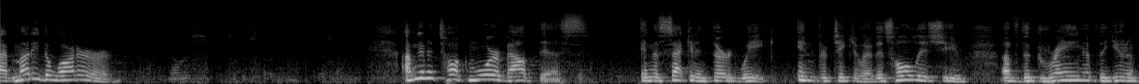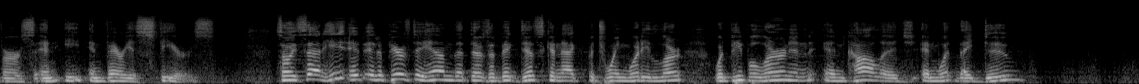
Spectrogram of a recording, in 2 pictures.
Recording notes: Q&amp;A portion of Lecture 1 of 4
